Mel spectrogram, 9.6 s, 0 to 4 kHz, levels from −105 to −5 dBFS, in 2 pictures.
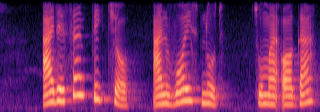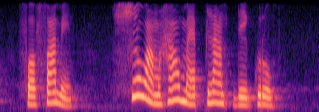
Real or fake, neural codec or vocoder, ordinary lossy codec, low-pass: real; none; none; 3.6 kHz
